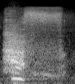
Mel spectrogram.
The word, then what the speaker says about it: have to: computer at work now did you hear my pronunciation I have to notice I don't say V I say F have half it becomes have to have to becomes in pronunciation have to have to okay so I have to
